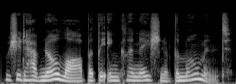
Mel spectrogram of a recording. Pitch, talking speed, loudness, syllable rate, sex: 185 Hz, 280 wpm, -17 LUFS, 6.8 syllables/s, female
